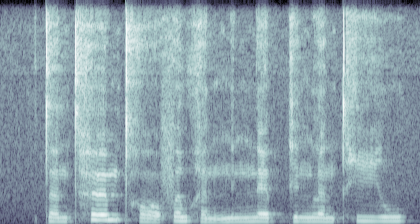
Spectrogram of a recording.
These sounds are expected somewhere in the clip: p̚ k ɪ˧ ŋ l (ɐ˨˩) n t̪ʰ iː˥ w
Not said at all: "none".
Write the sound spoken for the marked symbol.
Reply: ɐ˧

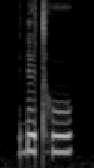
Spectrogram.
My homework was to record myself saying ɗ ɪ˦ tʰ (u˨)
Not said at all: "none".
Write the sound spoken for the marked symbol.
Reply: u˦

